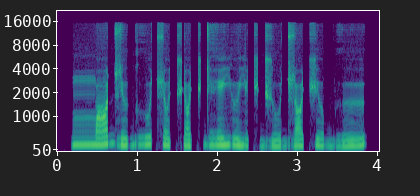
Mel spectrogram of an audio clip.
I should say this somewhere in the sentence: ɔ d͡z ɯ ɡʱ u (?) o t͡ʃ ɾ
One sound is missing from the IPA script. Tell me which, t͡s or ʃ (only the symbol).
t͡s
